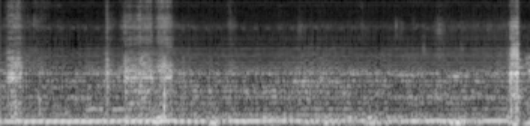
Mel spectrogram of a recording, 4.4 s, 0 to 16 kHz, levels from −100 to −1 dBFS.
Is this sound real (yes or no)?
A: no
